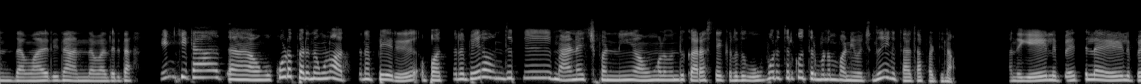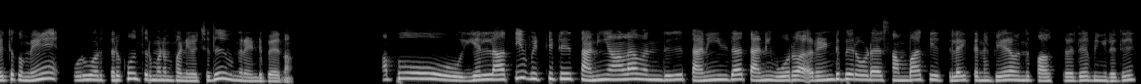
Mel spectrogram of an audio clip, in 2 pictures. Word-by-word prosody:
அந்த 175 Hz, -1 st, -2 dB
மாதிரி 180 Hz, +1 st, +1 dB
தான் 180 Hz, -2 st, +1 dB
அந்த 170 Hz, 0 st, -1 dB
மாதிரி 170 Hz, +1 st, -2 dB
தான். 180 Hz, -, -3 dB, 0.3 s
ஏன் 340 Hz, +1 st, -9 dB
கேட்டா 325 Hz, -1 st, +2 dB, 0.5 s
அவங்க 205 Hz, +1 st, +2 dB
கூட 355 Hz, +2 st, +3 dB
பெறந்தவங்களும் 270 Hz, -1 st, +3 dB
அத்தன 240 Hz, +4 st, -5 dB
பேரு. 205 Hz, -8 st, +2 dB, 0.2 s
அப்போ 195 Hz, +1 st, -1 dB
அத்தன 240 Hz, +6 st, -4 dB
பேர 290 Hz, -, +2 dB
வந்துட்டு 285 Hz, +2 st, -4 dB, 0.3 s
மேனேஜ் 215 Hz, +3 st, +1 dB
பண்ணி 200 Hz, 0 st, +2 dB
அவுங்கள 195 Hz, +2 st, +1 dB
வந்து 210 Hz, +1 st, +1 dB
கரை 185 Hz, +1 st, +3 dB
சேக்கிறது. 190 Hz, -1 st, -1 dB
ஒவ்வொருத்தருக்கும் 290 Hz, +7 st, -2 dB
திருமணம் 225 Hz, -3 st, +2 dB
பண்ணி 195 Hz, -1 st, +1 dB
வெச்சதும், 200 Hz, -, -2 dB
எங்க 260 Hz, -5 st, -1 dB
தாத்தா, 170 Hz, +1 st, 0 dB
பாட்டி 155 Hz, 0 st, -4 dB
தான். -, -, -10 dB, 0.5 s
அந்த 170 Hz, -1 st, -2 dB, 0.2 s
7 200 Hz, +2 st, +2 dB
பேத்துல, 200 Hz, +4 st, 0 dB, 0.2 s
7 200 Hz, 0 st, +1 dB
பேத்துக்குமே 190 Hz, +2 st, 0 dB, 0.4 s
ஒரு 205 Hz, -, 0 dB
ஒருத்தருக்கும் 205 Hz, +6 st, -1 dB
திருமணம் 200 Hz, -3 st, 0 dB
பண்ணி 170 Hz, -2 st, 0 dB
வச்சது 180 Hz, +9 st, -1 dB
இவங்க 200 Hz, -6 st, -1 dB
2 155 Hz, 0 st, -2 dB
பேரு 150 Hz, -2 st, 0 dB
தான். -, -, -8 dB, 0.9 s
அப்போ 270 Hz, +5 st, -4 dB, 0.8 s
எல்லாத்தியும் 230 Hz, +6 st, +1 dB
விட்டுட்டு 260 Hz, +1 st, -1 dB, 0.2 s
தனியாளா 225 Hz, +4 st, +3 dB
வந்து, 210 Hz, -1 st, +1 dB, 0.2 s
தனி 185 Hz, +4 st, +1 dB
இதா 225 Hz, +1 st, +2 dB
தனி 190 Hz, +2 st, +1 dB
ஒரு 195 Hz, +2 st, +1 dB, 0.2 s
2 220 Hz, +4 st, +2 dB
பேரோட 215 Hz, -4 st, +1 dB, 0.2 s
சம்பாத்தியத்தில 195 Hz, -1 st, -1 dB
இத்தன 185 Hz, -1 st, -1 dB
பேர 195 Hz, +2 st, +2 dB
வந்து 190 Hz, -1 st, -1 dB
பார்க்கிறது 175 Hz, +1 st, -2 dB
அப்படிங்கிறது, 180 Hz, 0 st, -1 dB
200 Hz, 165 wpm, -23 LUFS, 185-230 Hz, 0.9 s, கூட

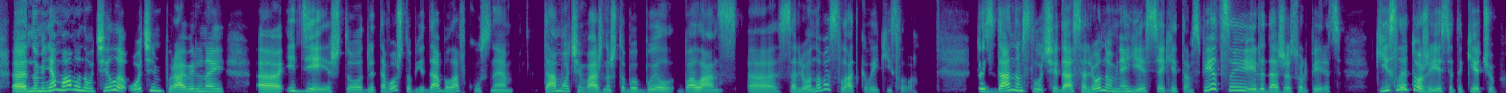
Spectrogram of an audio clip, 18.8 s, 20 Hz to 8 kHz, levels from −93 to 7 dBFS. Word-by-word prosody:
Э, 205 Hz, 0 st, +9 dB
но 225 Hz, +1 st, 0 dB
меня 265 Hz, +9 st, +4 dB
мама 335 Hz, 0 st, +4 dB
научила 260 Hz, +6 st, +2 dB
очень 260 Hz, -5 st, -1 dB
правильной, 210 Hz, +1 st, +1 dB, 0.4 s
э, 170 Hz, -2 st, +5 dB
идее, 215 Hz, -8 st, 0 dB
что, 185 Hz, -1 st, -2 dB
для 175 Hz, -1 st, -9 dB
того, 180 Hz, +8 st, -3 dB
чтоб 220 Hz, -, -3 dB
еда 170 Hz, +5 st, 0 dB
была 185 Hz, -2 st, -3 dB
вкусная, 145 Hz, -, -7 dB, 0.4 s
там 220 Hz, +5 st, +2 dB
очень 210 Hz, -3 st, -1 dB
важно, 175 Hz, -2 st, +1 dB
чтобы 165 Hz, 0 st, -4 dB
был 170 Hz, +1 st, -5 dB
баланс, 175 Hz, -, -1 dB
э, 155 Hz, -1 st, -4 dB
солёного, 165 Hz, -, -3 dB
сладкого 170 Hz, -, -4 dB
и 155 Hz, -, -9 dB
кислого. 285 Hz, -, -12 dB, 0.8 s
То 220 Hz, -, +1 dB
есть 185 Hz, -3 st, 0 dB
в -, -, -23 dB
данном 265 Hz, +5 st, +6 dB
случае, 180 Hz, -, 0 dB
да, 170 Hz, -, +5 dB
солёное 225 Hz, -, 0 dB
у -, -, -7 dB
меня 210 Hz, -1 st, -2 dB
есть, 160 Hz, -11 st, -2 dB
всякие 150 Hz, -1 st, -2 dB
там -, -, -11 dB
специи 290 Hz, -, +2 dB
или 205 Hz, +2 st, -1 dB
даже 180 Hz, -3 st, 0 dB
соль, 175 Hz, 0 st, -7 dB
перец. -, -, -7 dB, 0.4 s
Кислые 225 Hz, -, +3 dB
тоже 195 Hz, -8 st, +2 dB
есть- 145 Hz, +2 st, -1 dB
это 160 Hz, +5 st, -11 dB
кетчуп. -, -, -2 dB
185 Hz, 155 wpm, -25 LUFS, 170-230 Hz, 0.8 s, Э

